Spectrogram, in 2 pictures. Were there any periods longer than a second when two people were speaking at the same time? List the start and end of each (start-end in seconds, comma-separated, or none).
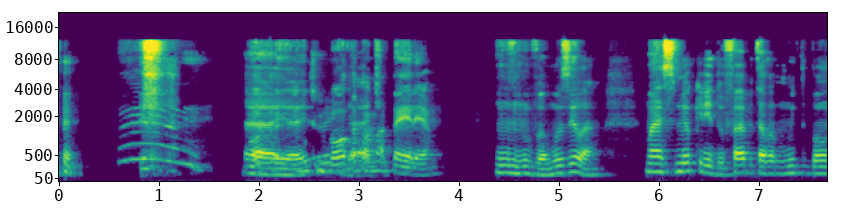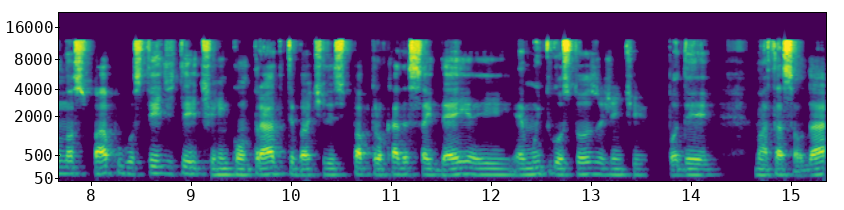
1.9-3.4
